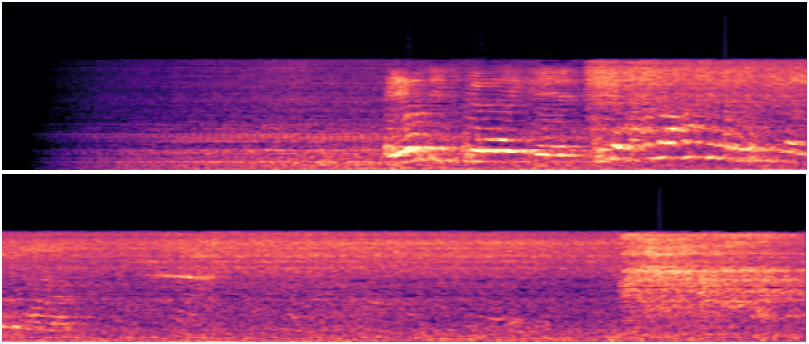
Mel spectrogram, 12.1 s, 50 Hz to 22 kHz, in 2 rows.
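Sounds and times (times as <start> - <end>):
electric trains standing: 3.0 - 12.0
loud hiss of air: 4.4 - 12.0.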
